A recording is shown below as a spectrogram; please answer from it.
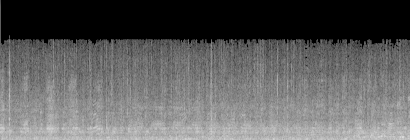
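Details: Laying ducks in Vietnam moving from a field down onto a boat give a constant rough chorus of overlapping quacks, evenly loud, with no single voice standing out from the crowd.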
